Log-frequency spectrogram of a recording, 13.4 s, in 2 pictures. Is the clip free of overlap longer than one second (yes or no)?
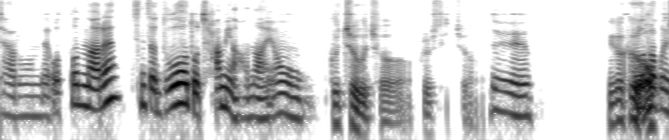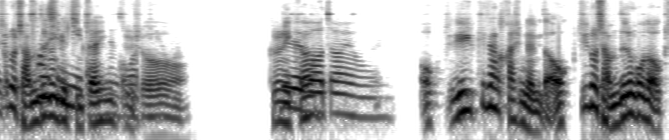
no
